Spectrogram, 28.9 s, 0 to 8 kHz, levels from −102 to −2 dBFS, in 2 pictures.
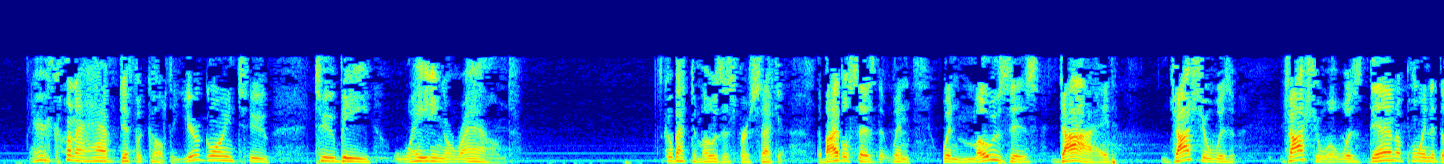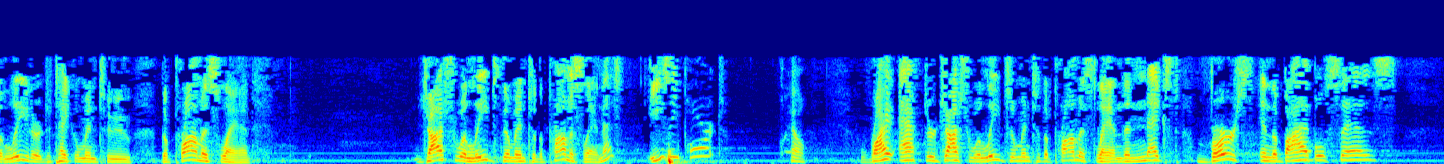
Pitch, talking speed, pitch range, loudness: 160 Hz, 145 wpm, 135-185 Hz, -31 LUFS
